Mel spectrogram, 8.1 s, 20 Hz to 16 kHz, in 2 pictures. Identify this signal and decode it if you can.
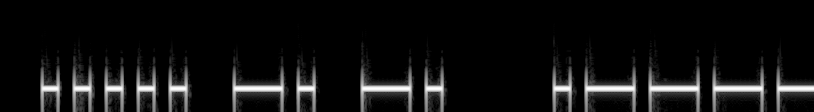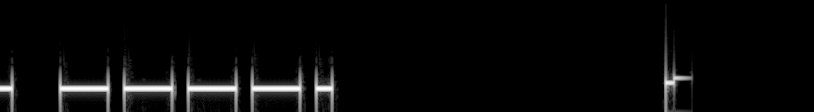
Morse code, heard as a keyed tone, about 15 wpm, 700 Hz. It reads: 5NN 19
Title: CQ WW DX Contest Exchange Encore - 15wpm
